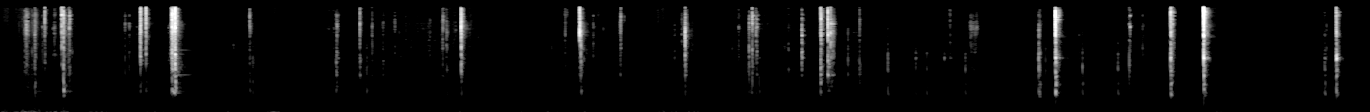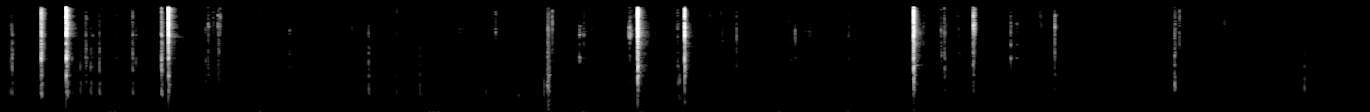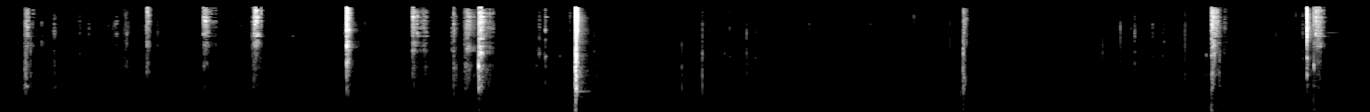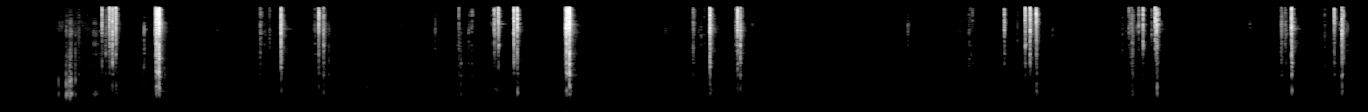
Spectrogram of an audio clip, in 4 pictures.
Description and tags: Movement of an old DSLR camera, shifting the lens, opening the film canister, capturing a photo, and opening the camera inners.
broken, cam, canon, click, OWI, photography, playing, shifting, shot, shutter, snap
